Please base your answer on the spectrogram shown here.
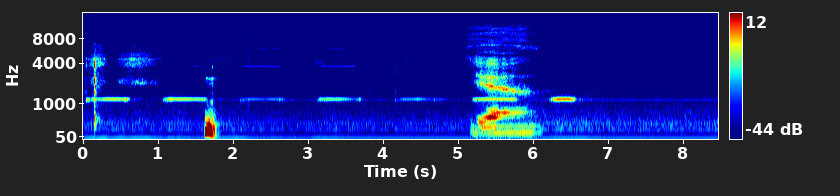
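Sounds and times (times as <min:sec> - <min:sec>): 
car reversing beeps: 0:00.0 - 0:06.7
noises: 0:00.0 - 0:08.4
voice-like sound: 0:05.2 - 0:06.1.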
